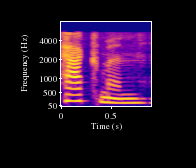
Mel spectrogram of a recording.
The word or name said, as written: hackman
